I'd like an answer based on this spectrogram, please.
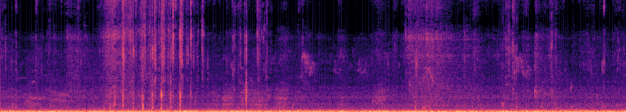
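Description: Steady low rumble of wind buffeting the microphone, with scattered light scrapes and clicks as Labrador puppies root around a bucket and bedding in their pen; the scraping is busiest about a second in and again near four seconds.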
